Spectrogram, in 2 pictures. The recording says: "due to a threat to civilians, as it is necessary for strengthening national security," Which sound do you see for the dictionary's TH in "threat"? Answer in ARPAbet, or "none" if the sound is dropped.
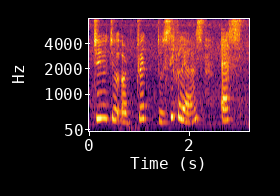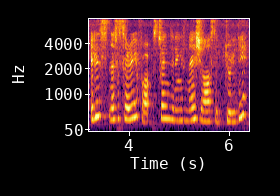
T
